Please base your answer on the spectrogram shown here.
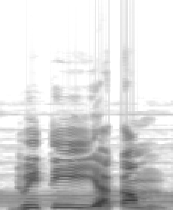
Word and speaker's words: দ্বিতীয়কম: এখানে দেখুন দয়ের নিচে বফলা থাকায় দুয়া উচ্চারণ হয়, ঠিক আছে, সেজন্য দুই উচ্চারণ হবে, দুই, দ্বিতীয়কম।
